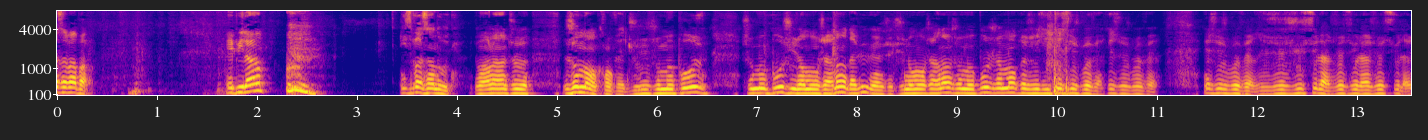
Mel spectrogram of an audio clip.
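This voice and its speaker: A man from France records a rambling vlog outdoors in his garden, talking at a fast clip and circling back over his own phrases. His voice sits a little high but has a mellow, relaxed timbre. He addresses the viewer warmly as a friend, with animated, repetitive emphasis. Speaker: hypnotherapist vlogger. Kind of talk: rambling direct-to-camera monologue.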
